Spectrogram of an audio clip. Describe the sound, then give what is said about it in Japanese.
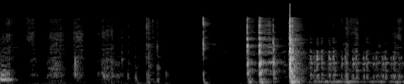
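Scissors snip through stiff paper card in a series of short, crisp cuts, followed by louder rustling and crinkling as the card is handled, with no one talking. “じゃあ、ハサミ入れていきます。”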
